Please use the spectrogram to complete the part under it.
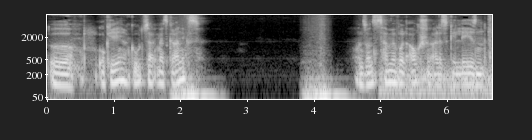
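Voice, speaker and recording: A man talks his way through a video game in a casual, rambling manner, muttering to himself and letting out fretful sighs. His voice sits at an ordinary middle pitch. There is a clear layer of background noise under the recording. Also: steady tone, a little slow, a little mellow. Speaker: let's player. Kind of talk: casual gameplay commentary.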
